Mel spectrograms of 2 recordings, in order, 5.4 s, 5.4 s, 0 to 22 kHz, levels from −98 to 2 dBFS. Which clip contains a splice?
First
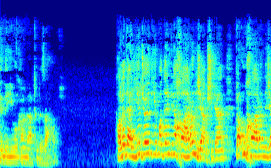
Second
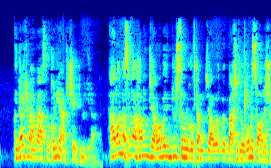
second; 1 cut; at 2.0 s

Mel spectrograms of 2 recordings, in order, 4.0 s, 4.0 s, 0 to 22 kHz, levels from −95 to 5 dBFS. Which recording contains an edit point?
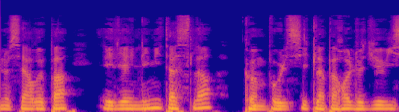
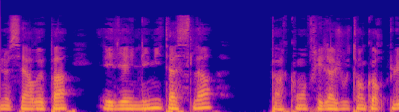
first; 1 cut; at 2.2 s

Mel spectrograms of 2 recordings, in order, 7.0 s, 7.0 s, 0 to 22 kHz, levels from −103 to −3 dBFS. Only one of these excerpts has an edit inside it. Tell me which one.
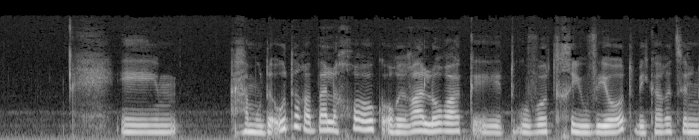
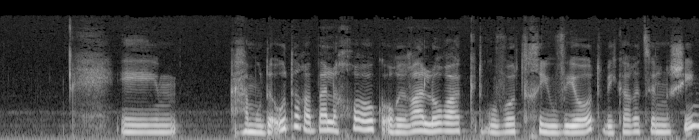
second; 1 cut; at 4.7 s

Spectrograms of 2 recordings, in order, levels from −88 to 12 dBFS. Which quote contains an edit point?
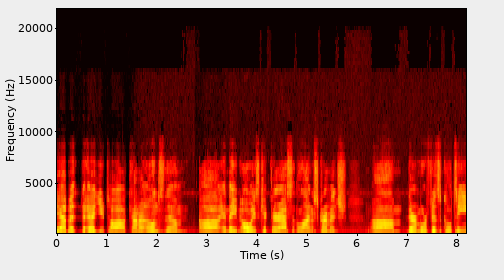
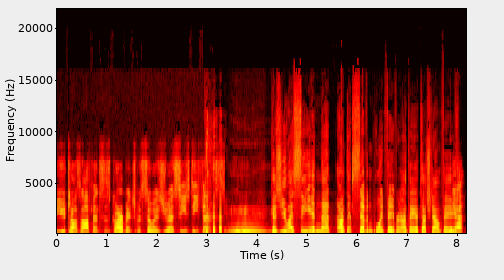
second; 2 cuts; at 3.4 s, 5.9 s

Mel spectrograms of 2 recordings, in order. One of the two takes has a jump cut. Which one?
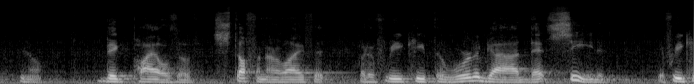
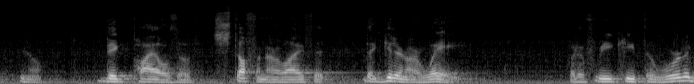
first; 1 cut; at 3.6 s

